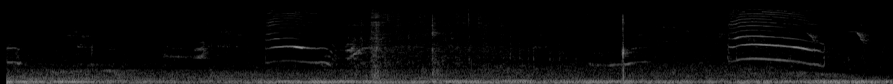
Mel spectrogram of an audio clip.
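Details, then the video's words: Two-month-old Persian kitten searching for its mother, giving two clear, drawn-out meows that rise then fall, one near the middle and one near the end, over a steady low hum and faint background clicks. "Anak kucing mencari induknya"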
